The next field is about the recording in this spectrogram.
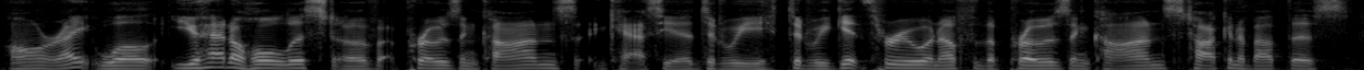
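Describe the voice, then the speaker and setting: A man hosts an informal podcast conversation in an average-pitched voice. He talks casually and haltingly, working out his thoughts as he goes. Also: clear, resonant tone. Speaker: podcast host. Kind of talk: casual discussion, informal chat.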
